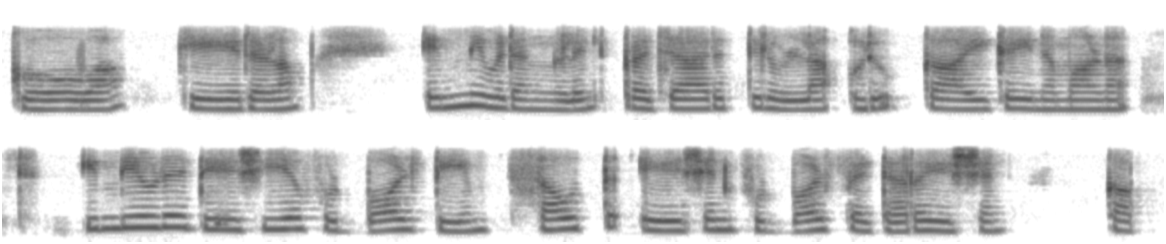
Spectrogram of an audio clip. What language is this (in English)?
Malayalam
